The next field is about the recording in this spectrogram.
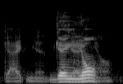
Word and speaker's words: Gagnon: Gagnon. It's French. Mignon. Guy, he, like the meat.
